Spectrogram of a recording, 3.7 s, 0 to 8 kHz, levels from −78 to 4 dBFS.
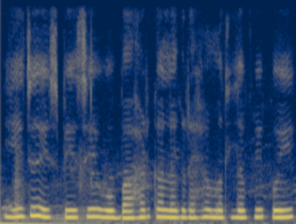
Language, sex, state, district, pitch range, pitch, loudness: Hindi, female, Bihar, Patna, 250-265 Hz, 255 Hz, -12 LUFS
